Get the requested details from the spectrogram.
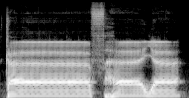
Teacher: Tetapi dalam membaca Al-Quran, tidak ada satu riwayat pun yang membaca ha, ya dengan akhiran hamzah. Yang ada ha, ya, panjang dua harokat tanpa akhiran hamzah. Jadi ha, ya, ha dan ya-nya tidak diakhiri dengan hamzah.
